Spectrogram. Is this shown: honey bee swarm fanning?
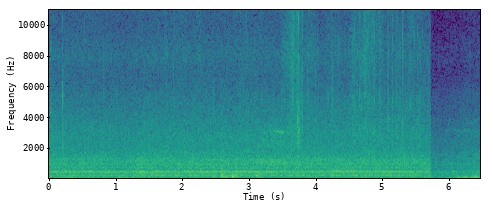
yes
